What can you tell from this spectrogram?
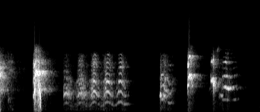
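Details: Pet dog making weird noises while going wild: one loud bark, then an undulating, wobbling yowl rising and falling several times, followed by short sharp barks and a warbling yip.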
